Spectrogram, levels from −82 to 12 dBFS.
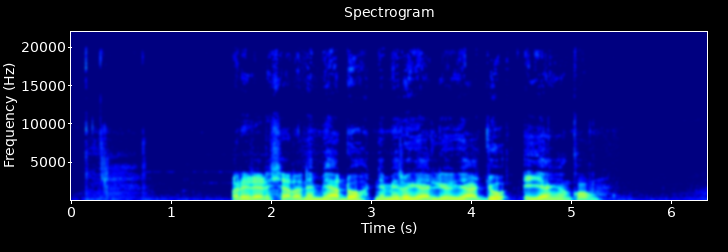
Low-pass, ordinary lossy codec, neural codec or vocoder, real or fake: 19.8 kHz; MP3, 96 kbps; none; real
